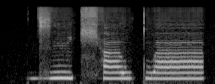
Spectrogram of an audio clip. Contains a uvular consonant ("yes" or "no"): no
